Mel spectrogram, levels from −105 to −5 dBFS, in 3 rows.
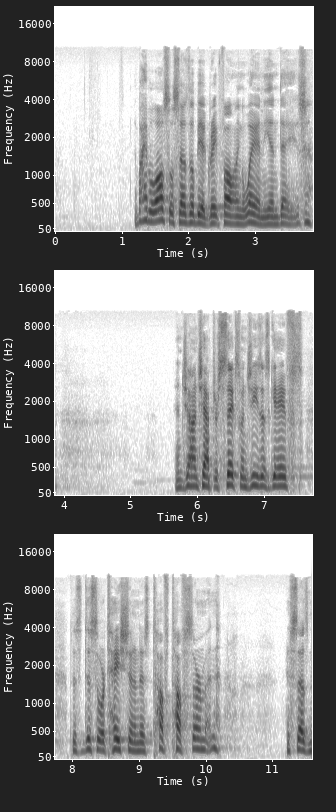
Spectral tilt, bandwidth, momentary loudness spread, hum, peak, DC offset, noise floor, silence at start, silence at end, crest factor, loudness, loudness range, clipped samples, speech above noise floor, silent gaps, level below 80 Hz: -5 dB/octave; 11 kHz; 15 LU; none; -14 dBFS; under 0.1%; -77 dBFS; 1.2 s; 0 s; 22 dB; -35 LUFS; 5 LU; under 0.1%; 43 dB; none; -78 dBFS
